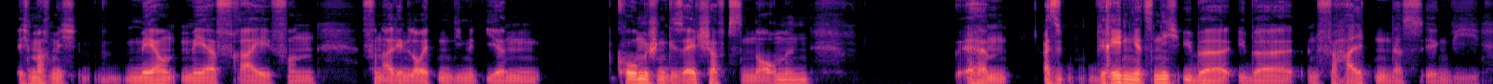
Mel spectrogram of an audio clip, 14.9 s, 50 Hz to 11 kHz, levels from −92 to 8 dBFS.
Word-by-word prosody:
ich 80 Hz, 0 st, -6 dB
mache 80 Hz, -2 st, -2 dB
mich 75 Hz, -, -4 dB
m -, -, -17 dB
m -, -, -16 dB
m 80 Hz, 0 st, -5 dB
mehr 80 Hz, +1 st, +5 dB
und 80 Hz, -4 st, -3 dB
mehr 75 Hz, +1 st, 0 dB
frei 75 Hz, +1 st, 0 dB
von 70 Hz, -1 st, -6 dB, 0.5 s
von 80 Hz, -, -4 dB
all 75 Hz, +1 st, 0 dB
den 80 Hz, -1 st, -1 dB
Leuten, 75 Hz, -1 st, -1 dB
die 75 Hz, -, -8 dB
mit 75 Hz, -1 st, -8 dB
ihren 75 Hz, -3 st, -4 dB, 0.7 s
komischen 95 Hz, -3 st, +5 dB
Gesellschaftsnormen 85 Hz, +4 st, 0 dB, 1.5 s
ähm, 75 Hz, -3 st, 0 dB, 0.3 s
also 95 Hz, 0 st, +5 dB, 0.2 s
wir -, -, +1 dB
reden 100 Hz, -1 st, +8 dB
jetzt 90 Hz, -, +3 dB
nicht 100 Hz, 0 st, +3 dB
über 80 Hz, -3 st, +1 dB
über 75 Hz, -1 st, -3 dB
'n -, -, -9 dB
Verhalten, 75 Hz, -2 st, -3 dB
das -, -, -5 dB
irgendwie 65 Hz, -2 st, -12 dB
75 Hz, 130 wpm, -26 LUFS, 75-80 Hz, 1.5 s, reden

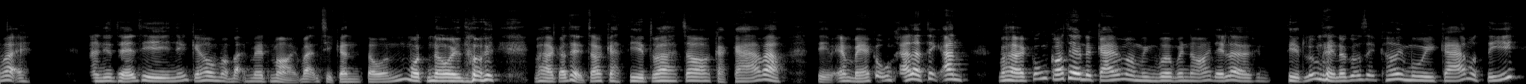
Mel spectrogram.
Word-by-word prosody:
vậy, 190 Hz, -7 st, 0 dB, 0.7 s
và 155 Hz, -, -2 dB
như 165 Hz, +1 st, -3 dB
thế 150 Hz, -2 st, +3 dB
thì 155 Hz, -6 st, +2 dB
những 175 Hz, +7 st, -6 dB
cái 160 Hz, -2 st, -3 dB
hôm 190 Hz, -2 st, 0 dB
mà 160 Hz, -3 st, -5 dB
bạn 140 Hz, +2 st, -7 dB
mệt 145 Hz, 0 st, -4 dB
mỏi, 100 Hz, -10 st, -3 dB
bạn 130 Hz, +2 st, -3 dB
chỉ 120 Hz, -, -10 dB
cần 125 Hz, +1 st, -2 dB
tốn 150 Hz, -, -2 dB
một 175 Hz, -2 st, +5 dB
nồi 165 Hz, -2 st, +6 dB
thôi 215 Hz, +1 st, +5 dB, 0.4 s
và 150 Hz, 0 st, 0 dB
có 150 Hz, +1 st, 0 dB
thể -, -, +2 dB
cho 155 Hz, +2 st, 0 dB
cả 165 Hz, -3 st, -4 dB
thịt 160 Hz, -3 st, +1 dB
và 165 Hz, +1 st, +2 dB
cho 170 Hz, -1 st, +1 dB
cả 145 Hz, -8 st, -8 dB
cá 145 Hz, +6 st, -1 dB
vào 225 Hz, -1 st, +5 dB, 0.4 s
thì 115 Hz, -4 st, -6 dB
em 160 Hz, +4 st, -2 dB
bé 140 Hz, +3 st, +1 dB
cũng 185 Hz, +4 st, -4 dB
khá 180 Hz, +3 st, +2 dB
là 235 Hz, -2 st, +6 dB
thích 260 Hz, +1 st, -5 dB
ăn. 230 Hz, +1 st, +4 dB, 0.4 s
Và 180 Hz, 0 st, +4 dB
cũng 265 Hz, +4 st, -4 dB
có 230 Hz, -2 st, +4 dB
thêm 260 Hz, -2 st, +6 dB
được 215 Hz, -1 st, +1 dB
cái 190 Hz, +3 st, +2 dB
mà 230 Hz, -3 st, -3 dB
mình 180 Hz, -3 st, -5 dB
vừa 180 Hz, +1 st, 0 dB
mới 175 Hz, +1 st, -5 dB
nói 175 Hz, +2 st, -5 dB
đấy 165 Hz, -3 st, 0 dB
là 185 Hz, -6 st, 0 dB, 0.4 s
thịt 165 Hz, -3 st, -1 dB
lúc 225 Hz, +7 st, -1 dB
này 170 Hz, -, +3 dB
nó 170 Hz, -, +1 dB
cũng 200 Hz, +1 st, -3 dB
sẽ 220 Hz, -1 st, -4 dB
hơi 235 Hz, +3 st, +1 dB
mùi 190 Hz, -4 st, -2 dB
cá 175 Hz, +3 st, 0 dB
một 235 Hz, -3 st, -6 dB
tí, 210 Hz, -, -1 dB
170 Hz, 245 wpm, -22 LUFS, 155-200 Hz, 0.7 s, nồi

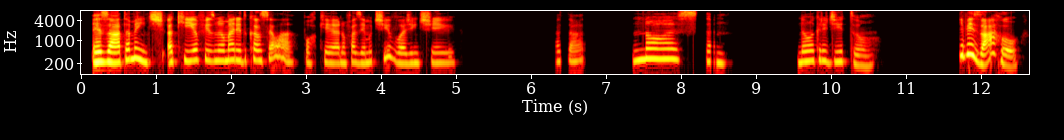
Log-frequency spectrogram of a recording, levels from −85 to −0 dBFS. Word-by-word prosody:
Exatamente, 230 Hz, +2 st, +5 dB
aqui 235 Hz, +3 st, +2 dB
eu 265 Hz, -, +2 dB
fiz 260 Hz, -2 st, -2 dB
meu 250 Hz, 0 st, -2 dB
marido 260 Hz, 0 st, 0 dB
cancelar, 255 Hz, -3 st, -3 dB
porque 215 Hz, 0 st, -6 dB
não 215 Hz, -, -9 dB
fazia 215 Hz, -1 st, -7 dB
motivo, 230 Hz, +2 st, -3 dB
a 210 Hz, -, -3 dB
gente 215 Hz, +1 st, -5 dB, 1.3 s
Exato. 130 Hz, -, -14 dB, 0.6 s
Nossa! 285 Hz, +1 st, -2 dB, 1.3 s
Não 235 Hz, +2 st, -4 dB
acredito. 235 Hz, -3 st, -6 dB, 1.4 s
Que 365 Hz, -, +1 dB
bizarro! 400 Hz, +5 st, +2 dB
240 Hz, 90 wpm, -22 LUFS, 220-265 Hz, 1.4 s, Exatamente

